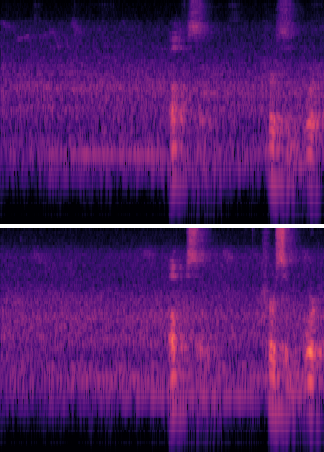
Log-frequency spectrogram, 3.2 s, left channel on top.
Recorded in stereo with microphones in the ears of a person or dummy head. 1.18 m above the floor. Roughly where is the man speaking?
Right.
